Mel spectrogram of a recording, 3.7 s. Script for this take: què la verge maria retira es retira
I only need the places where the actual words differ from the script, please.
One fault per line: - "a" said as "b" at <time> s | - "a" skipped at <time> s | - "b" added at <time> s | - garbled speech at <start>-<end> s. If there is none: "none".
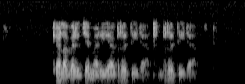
none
